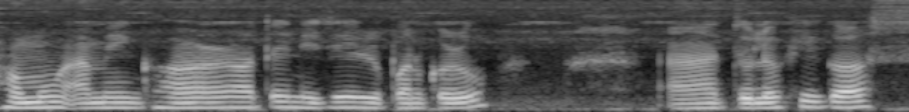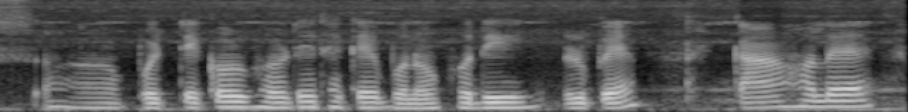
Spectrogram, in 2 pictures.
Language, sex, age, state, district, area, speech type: Assamese, male, 18-30, Assam, Golaghat, rural, spontaneous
